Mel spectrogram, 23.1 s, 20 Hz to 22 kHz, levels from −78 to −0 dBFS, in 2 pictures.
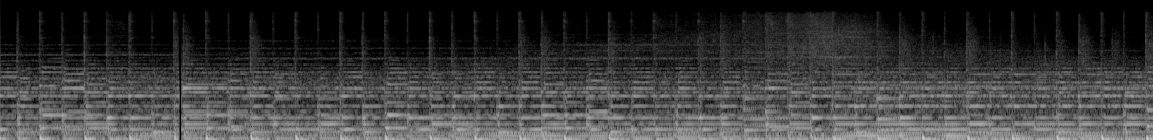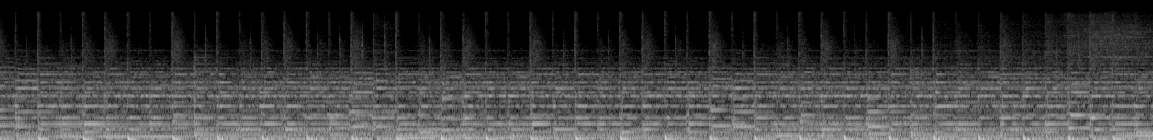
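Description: At 1.79 s a CD skip occurs, lasting until 1.82 s. The laser lost its track and landed on a different turn of the disc's spiral. Playback mutes for about 30 ms, heard as a short gap. It then resumes abruptly from another point.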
